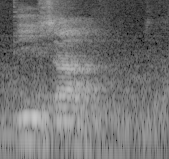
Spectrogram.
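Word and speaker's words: 地藏: So Dizang, fourth tone for both. So it's like going down.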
